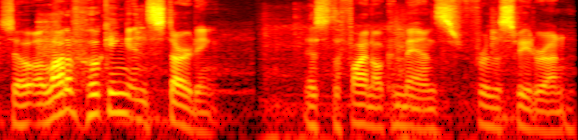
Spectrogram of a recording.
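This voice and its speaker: A man's voice: mid-range voice, sing-song, normal speed, a bit bright, a little hiss or hum. A man giving a casual, step-by-step speedrun tutorial as commentary, speaking informally and giving short instructions.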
